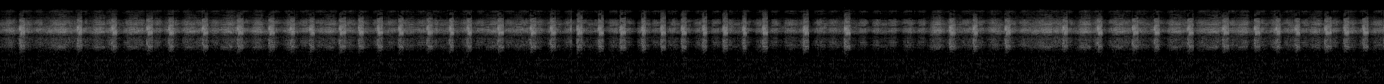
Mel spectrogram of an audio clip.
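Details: Cicadas in walnut trees sing a continuous, harsh, high-pitched buzz that pulses rapidly without pause.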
